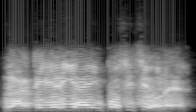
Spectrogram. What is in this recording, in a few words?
art charged, crew tanks italian; War Thunder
